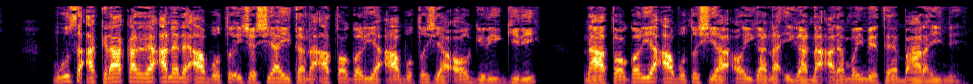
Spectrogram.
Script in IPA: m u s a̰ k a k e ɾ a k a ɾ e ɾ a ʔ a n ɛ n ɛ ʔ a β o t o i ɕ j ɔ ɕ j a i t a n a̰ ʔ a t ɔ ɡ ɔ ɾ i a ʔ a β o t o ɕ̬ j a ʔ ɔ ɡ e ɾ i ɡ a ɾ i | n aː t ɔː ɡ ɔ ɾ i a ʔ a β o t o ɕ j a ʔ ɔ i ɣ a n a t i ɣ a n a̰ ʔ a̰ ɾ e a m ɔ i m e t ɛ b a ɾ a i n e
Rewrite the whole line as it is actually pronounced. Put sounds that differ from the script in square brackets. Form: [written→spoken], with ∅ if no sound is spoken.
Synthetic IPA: m u s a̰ [k→ʔ] a k e ɾ a k a ɾ e ɾ a ʔ a n ɛ n ɛ ʔ a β o t o i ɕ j ɔ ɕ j a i t a n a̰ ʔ a t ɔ ɡ ɔ ɾ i a ʔ a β o t o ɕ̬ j a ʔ ɔ ɡ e ɾ i ɡ [a→i] ɾ i | n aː t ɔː ɡ ɔ ɾ i a ʔ a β o t o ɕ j a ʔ ɔ i ɣ a n a [t→ʔ] i ɣ a n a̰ ʔ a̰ ɾ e a m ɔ i m e t ɛ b a ɾ a i n e

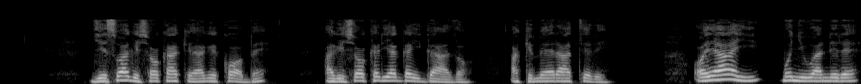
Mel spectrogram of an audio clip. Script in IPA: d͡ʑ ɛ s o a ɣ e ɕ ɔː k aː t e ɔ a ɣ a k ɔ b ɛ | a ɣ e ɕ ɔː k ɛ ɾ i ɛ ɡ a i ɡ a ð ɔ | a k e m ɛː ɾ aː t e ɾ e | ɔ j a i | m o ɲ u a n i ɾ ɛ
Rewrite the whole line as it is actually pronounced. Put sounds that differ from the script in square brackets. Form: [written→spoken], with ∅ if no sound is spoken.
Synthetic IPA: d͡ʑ ɛ s o a ɣ e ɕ ɔː k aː [t→k] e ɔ a ɣ [a→e] k ɔ b ɛ | a ɣ e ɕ ɔː k ɛ ɾ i [ɛ→a] ɡ a i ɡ a ð ɔ | a k e m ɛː ɾ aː t e ɾ e | ɔ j a i | m o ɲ u a n [i→e] ɾ ɛ

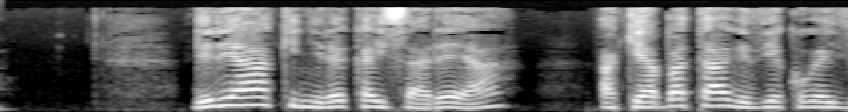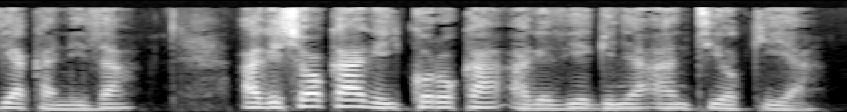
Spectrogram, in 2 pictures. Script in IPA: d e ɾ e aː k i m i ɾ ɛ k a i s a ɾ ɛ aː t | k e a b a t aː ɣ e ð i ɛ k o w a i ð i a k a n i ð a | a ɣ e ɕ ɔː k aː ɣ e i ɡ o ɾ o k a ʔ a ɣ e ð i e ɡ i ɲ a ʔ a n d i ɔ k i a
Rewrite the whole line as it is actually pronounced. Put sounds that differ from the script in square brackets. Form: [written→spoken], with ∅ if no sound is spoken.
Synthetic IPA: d e ɾ e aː k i [m→ɲ] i ɾ ɛ k a i s a ɾ ɛ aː [t→∅] | k e a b a t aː ɣ e ð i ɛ k o [w→ɣ] a i ð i a k a n i ð a | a ɣ e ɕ ɔː k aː ɣ e i [ɡ→k] o ɾ o k a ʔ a ɣ e ð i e ɡ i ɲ a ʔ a n [d→t] i ɔ k i a

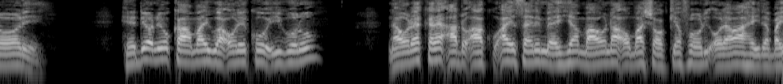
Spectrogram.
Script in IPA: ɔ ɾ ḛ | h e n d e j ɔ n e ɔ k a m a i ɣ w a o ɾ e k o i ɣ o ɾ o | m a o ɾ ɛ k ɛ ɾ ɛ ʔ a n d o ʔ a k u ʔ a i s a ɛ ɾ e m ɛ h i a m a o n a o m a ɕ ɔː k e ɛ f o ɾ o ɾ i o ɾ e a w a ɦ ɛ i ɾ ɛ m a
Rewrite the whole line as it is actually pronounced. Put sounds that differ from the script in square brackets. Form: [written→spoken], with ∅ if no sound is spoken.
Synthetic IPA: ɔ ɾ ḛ | h e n d e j ɔ n e [ɔ→o] k a m a i ɣ w a o ɾ e k o i ɣ o ɾ o | [m→n] a o ɾ ɛ k ɛ ɾ ɛ ʔ a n d o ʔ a k u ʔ a i s a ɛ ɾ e m ɛ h i a m a o n a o m a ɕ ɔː k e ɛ f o ɾ o ɾ i o ɾ e a w a ɦ ɛ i ɾ ɛ m a

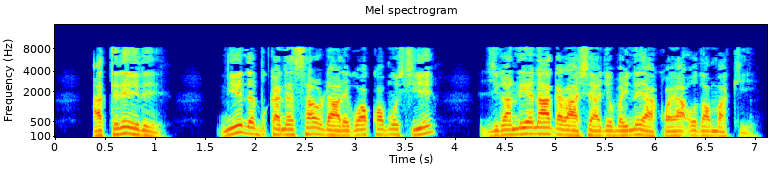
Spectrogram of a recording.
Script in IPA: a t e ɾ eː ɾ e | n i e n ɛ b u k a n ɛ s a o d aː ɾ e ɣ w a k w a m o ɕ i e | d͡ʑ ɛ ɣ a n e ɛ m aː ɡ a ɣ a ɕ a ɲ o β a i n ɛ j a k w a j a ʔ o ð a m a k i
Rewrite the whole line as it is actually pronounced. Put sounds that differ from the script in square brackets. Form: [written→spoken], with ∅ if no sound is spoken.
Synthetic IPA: a t e ɾ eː ɾ e | n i e n ɛ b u k a n ɛ s a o d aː ɾ e ɣ w a k w a m o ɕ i e | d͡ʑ [ɛ→i] ɣ a n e ɛ [m→n] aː ɡ a ɣ a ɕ a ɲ o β a i n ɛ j a k w a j a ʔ o ð a m a k i

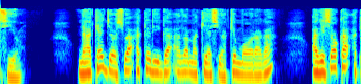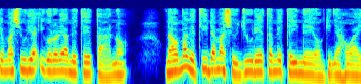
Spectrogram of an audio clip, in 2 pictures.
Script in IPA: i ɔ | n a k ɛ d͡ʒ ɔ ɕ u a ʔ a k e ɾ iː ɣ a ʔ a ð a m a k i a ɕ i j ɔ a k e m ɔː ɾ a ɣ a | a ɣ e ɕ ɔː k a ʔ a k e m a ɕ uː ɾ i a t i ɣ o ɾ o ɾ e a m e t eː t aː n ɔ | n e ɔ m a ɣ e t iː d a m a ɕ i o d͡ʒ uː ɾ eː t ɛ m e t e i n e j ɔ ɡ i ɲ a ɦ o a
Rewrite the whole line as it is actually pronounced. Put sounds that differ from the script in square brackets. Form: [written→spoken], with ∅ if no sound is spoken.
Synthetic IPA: i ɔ | n a k ɛ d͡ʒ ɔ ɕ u a ʔ a k e ɾ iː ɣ a ʔ a ð a m a k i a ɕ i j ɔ a k e m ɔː ɾ a ɣ a | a ɣ e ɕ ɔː k a ʔ a k e m a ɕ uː ɾ i a [t→ʔ] i ɣ o ɾ o ɾ e a m e t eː t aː n ɔ | n [e→a] ɔ m a ɣ e t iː d a m a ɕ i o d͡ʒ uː ɾ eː t ɛ m e t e i n e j ɔ ɡ i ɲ a ɦ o a

